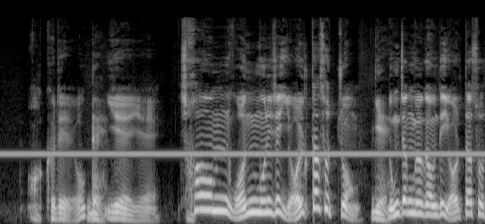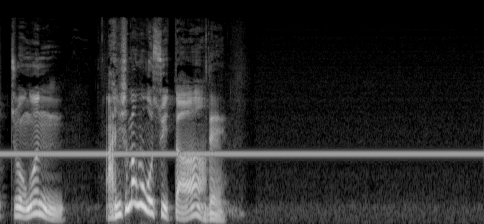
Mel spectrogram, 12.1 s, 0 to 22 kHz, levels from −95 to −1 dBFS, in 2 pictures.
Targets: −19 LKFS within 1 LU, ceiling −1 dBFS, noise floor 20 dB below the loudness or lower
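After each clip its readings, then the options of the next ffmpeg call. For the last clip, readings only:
interfering tone 1,300 Hz; level of the tone −36 dBFS; integrated loudness −23.5 LKFS; sample peak −5.5 dBFS; target loudness −19.0 LKFS
→ -af "bandreject=frequency=1300:width=30"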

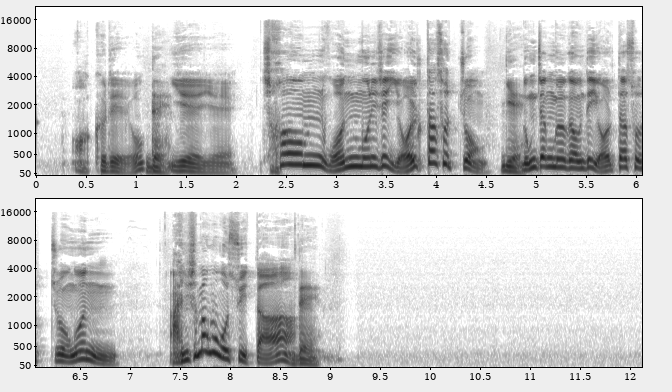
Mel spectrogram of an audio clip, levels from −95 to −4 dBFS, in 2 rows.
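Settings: interfering tone none found; integrated loudness −23.5 LKFS; sample peak −6.0 dBFS; target loudness −19.0 LKFS
→ -af "volume=4.5dB"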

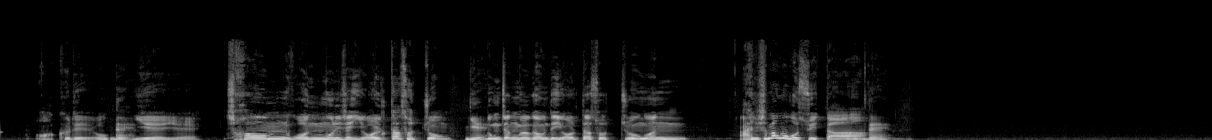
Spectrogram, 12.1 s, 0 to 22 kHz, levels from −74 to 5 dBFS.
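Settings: integrated loudness −19.0 LKFS; sample peak −1.5 dBFS; background noise floor −62 dBFS

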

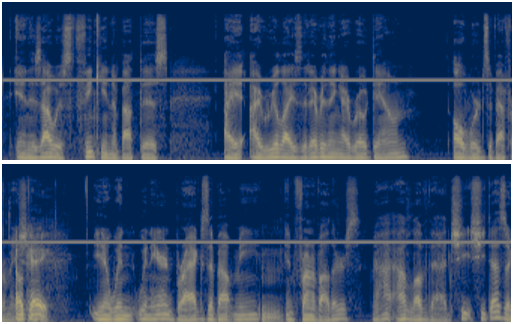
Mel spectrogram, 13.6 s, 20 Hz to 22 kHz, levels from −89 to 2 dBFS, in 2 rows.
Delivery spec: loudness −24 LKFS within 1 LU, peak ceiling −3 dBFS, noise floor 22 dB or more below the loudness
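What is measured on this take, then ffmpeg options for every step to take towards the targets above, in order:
interfering tone 2,900 Hz; level of the tone −40 dBFS; integrated loudness −33.0 LKFS; sample peak −13.5 dBFS; target loudness −24.0 LKFS
→ -af "bandreject=frequency=2900:width=30"
-af "volume=9dB"

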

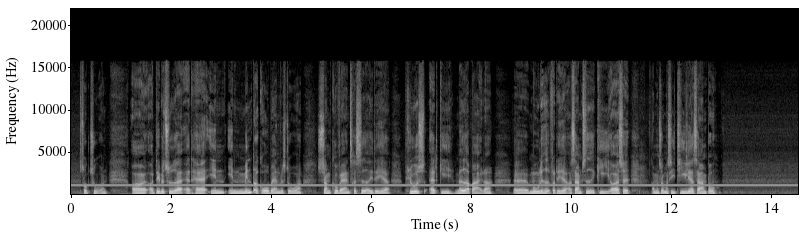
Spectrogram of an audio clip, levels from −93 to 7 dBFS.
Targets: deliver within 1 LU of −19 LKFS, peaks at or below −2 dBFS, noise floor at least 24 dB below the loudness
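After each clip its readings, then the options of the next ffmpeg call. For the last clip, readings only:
interfering tone 1,100 Hz; level of the tone −36 dBFS; integrated loudness −21.5 LKFS; sample peak −7.0 dBFS; target loudness −19.0 LKFS
→ -af "bandreject=frequency=1100:width=30"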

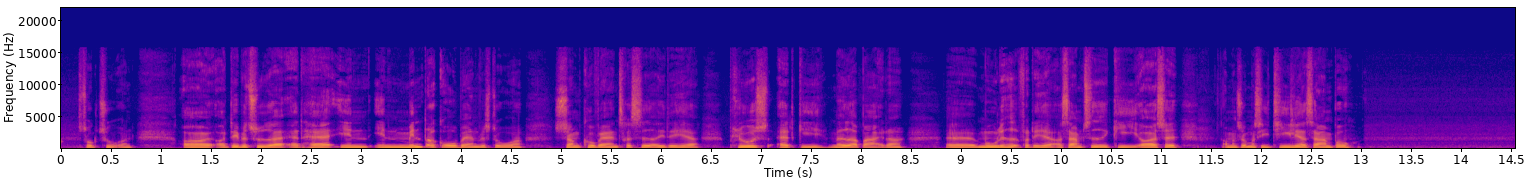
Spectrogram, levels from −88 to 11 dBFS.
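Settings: interfering tone none found; integrated loudness −21.5 LKFS; sample peak −7.5 dBFS; target loudness −19.0 LKFS
→ -af "volume=2.5dB"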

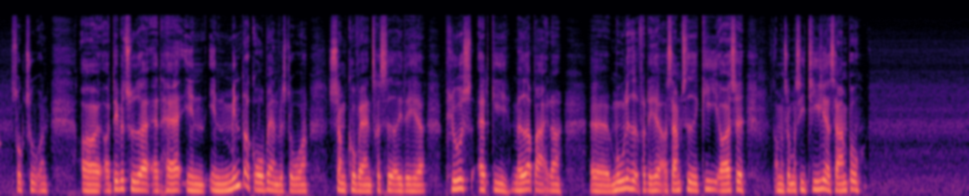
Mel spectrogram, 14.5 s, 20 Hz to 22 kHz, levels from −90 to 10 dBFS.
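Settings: integrated loudness −19.0 LKFS; sample peak −5.0 dBFS; background noise floor −51 dBFS

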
